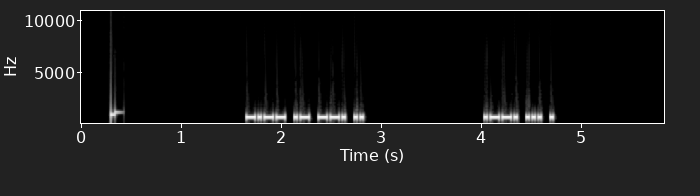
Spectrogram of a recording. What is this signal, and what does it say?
Morse code, heard as a keyed tone, about 40 wpm, 700 Hz. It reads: YAGI PSE
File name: IQE Course 3 - Lesson 89 - YAGI - Two Elements - 40wpm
